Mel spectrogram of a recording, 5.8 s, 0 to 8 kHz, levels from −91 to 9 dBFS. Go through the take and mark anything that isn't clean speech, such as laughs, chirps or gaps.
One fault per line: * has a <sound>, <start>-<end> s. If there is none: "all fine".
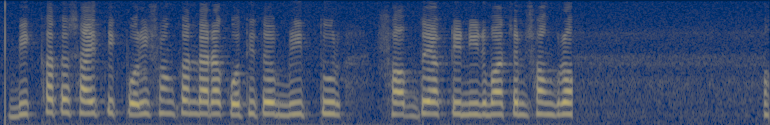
all fine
